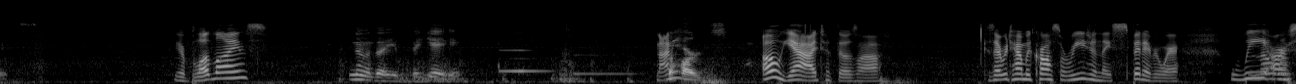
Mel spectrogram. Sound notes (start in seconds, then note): 5.0 airplane Beeping Sound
